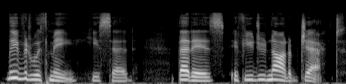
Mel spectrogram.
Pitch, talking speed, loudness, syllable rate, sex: 195 Hz, 225 wpm, -18 LUFS, 5.2 syllables/s, female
